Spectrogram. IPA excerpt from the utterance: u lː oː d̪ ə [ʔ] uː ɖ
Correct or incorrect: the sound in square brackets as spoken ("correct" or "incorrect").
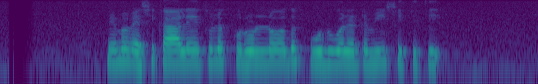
incorrect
